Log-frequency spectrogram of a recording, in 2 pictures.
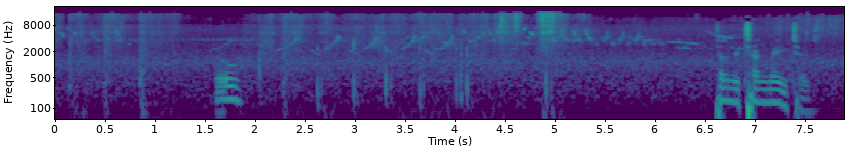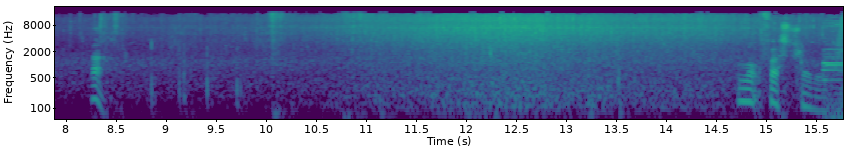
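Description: Footsteps tap lightly on stone and grass.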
